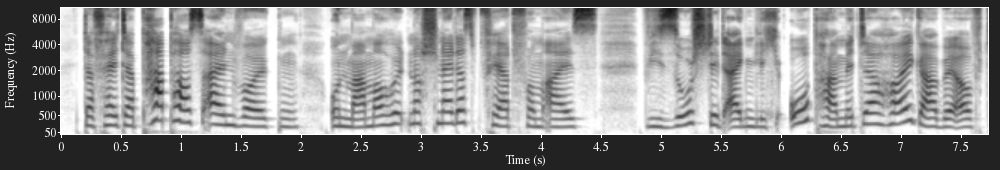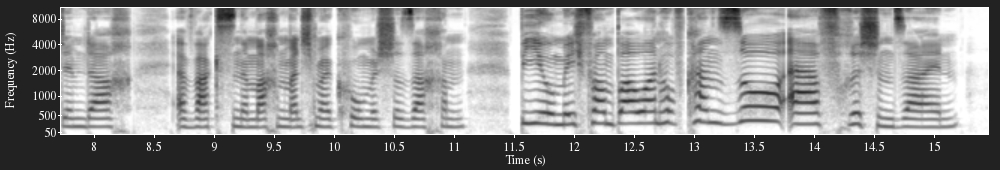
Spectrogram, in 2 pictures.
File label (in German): maedchen; Biomilch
